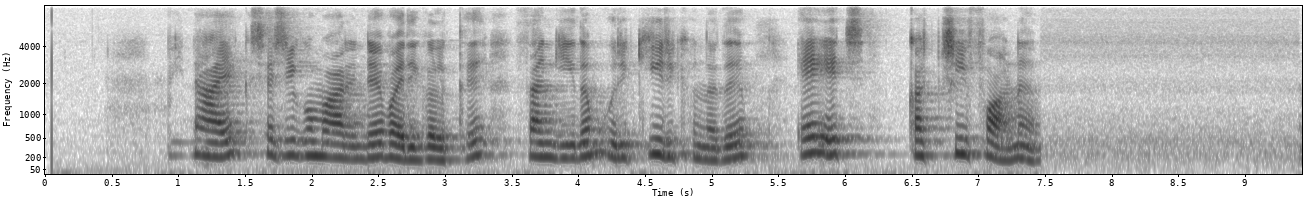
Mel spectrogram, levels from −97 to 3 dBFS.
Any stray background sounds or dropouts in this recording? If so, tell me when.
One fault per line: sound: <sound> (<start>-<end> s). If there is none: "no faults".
no faults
